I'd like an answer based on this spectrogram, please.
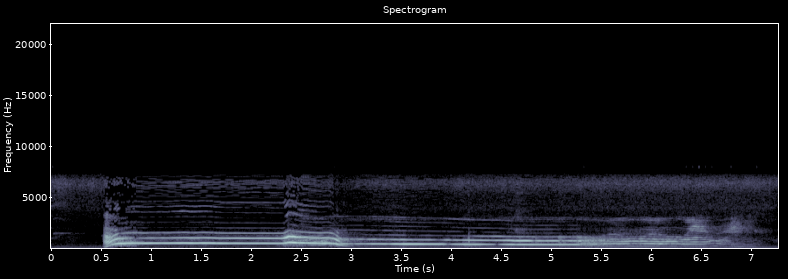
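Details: Twelve-year-old pet Siberian Husky named Tuscany howling indoors, a long sustained tonal howl that holds steady, jumps briefly higher mid-call, then slides gradually downward and trails off into a wavering whine, lasting about six seconds.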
